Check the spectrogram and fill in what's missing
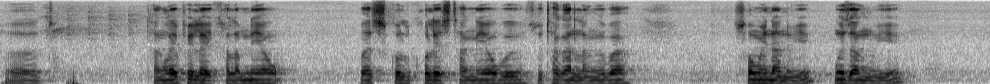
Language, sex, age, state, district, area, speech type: Bodo, male, 30-45, Assam, Chirang, rural, spontaneous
